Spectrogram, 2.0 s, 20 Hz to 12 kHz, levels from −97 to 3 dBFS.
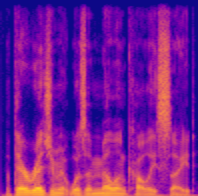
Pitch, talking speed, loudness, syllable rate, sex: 95 Hz, 210 wpm, -17 LUFS, 6.4 syllables/s, male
